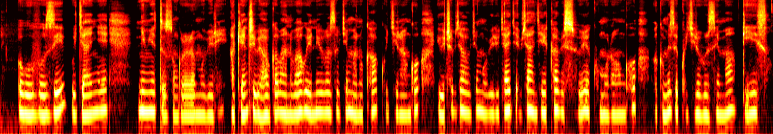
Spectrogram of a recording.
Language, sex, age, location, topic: Kinyarwanda, female, 18-24, Kigali, health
